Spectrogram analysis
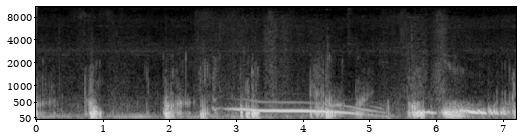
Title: College Girl Stomach Growling (edit)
